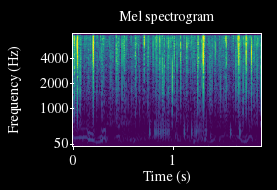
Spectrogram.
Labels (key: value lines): label: biophony, cascading saw
recorder: SoundTrap 600 or HydroMoth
